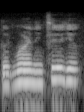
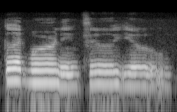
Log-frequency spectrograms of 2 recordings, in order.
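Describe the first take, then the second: First: Said in the usual way. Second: Very slow drawn-out greeting. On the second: Real, not acted. Radio host greeting a caller on air, very slow and drawn out. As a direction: stretch every word of good morning to you out long and lazy.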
